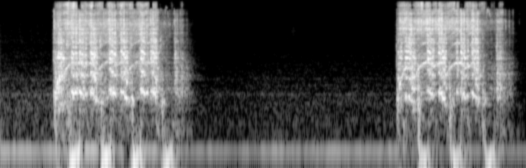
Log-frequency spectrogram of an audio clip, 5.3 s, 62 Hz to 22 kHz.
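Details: 1980 Yamaha XS400 Special that died while being ridden: two bursts of rapid starter cranking, about three turns a second, with no catch or firing. Cranks but won't start; the fuel bowl is leaking, so a fuel problem is suspected, not confirmed.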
